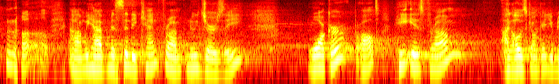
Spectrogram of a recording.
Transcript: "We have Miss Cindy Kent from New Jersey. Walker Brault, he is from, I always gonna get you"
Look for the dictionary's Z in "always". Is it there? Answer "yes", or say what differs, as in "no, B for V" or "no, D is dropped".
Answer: yes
